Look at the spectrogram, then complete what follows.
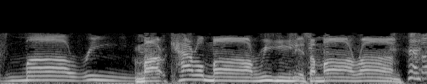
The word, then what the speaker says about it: Marin: Carol Marin or Marine, as Robin says. I saw a pronunciation guide that said it was Marine.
